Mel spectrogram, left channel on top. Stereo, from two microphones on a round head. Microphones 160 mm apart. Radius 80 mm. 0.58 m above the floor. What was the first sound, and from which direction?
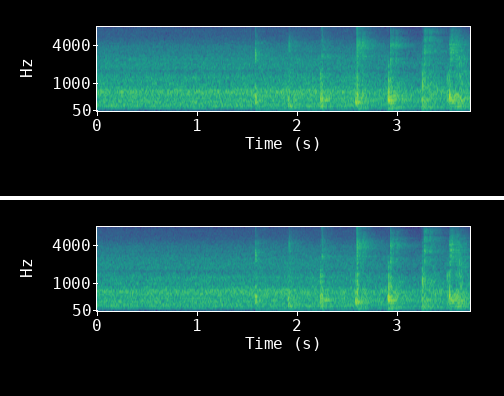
Running footsteps, 10° left (ahead or behind).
